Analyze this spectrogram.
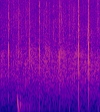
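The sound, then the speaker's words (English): Faint, scattered clapping from a small church gathering. Irregular individual claps patter sparsely rather than building into a full ovation. “Can we clap it up for Miss Eve today?”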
